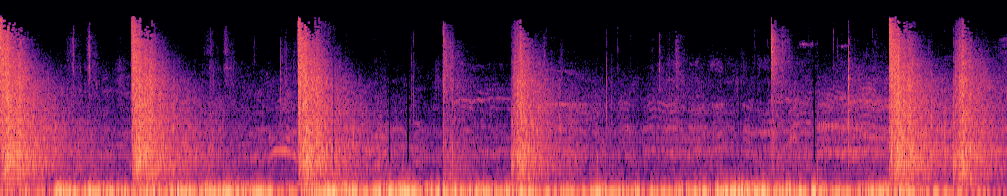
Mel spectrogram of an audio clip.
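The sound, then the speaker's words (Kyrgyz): Rubber bullets are fired at a crowd of protesters outside a regional police headquarters where tear gas is also used: about eight sharp, loud bangs at irregular intervals over a constant roar of crowd noise. “Ал жерден элге карай көздөн жаш агызуучу газ колдонуп, желим октор атылды.”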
